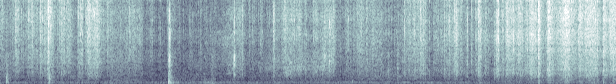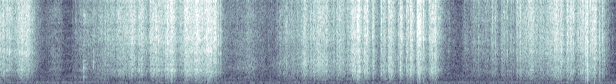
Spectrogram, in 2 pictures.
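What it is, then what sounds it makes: Straw whisk broom bristles. Long purple nails scratch and flick the dry straw bristle edge of a broomcorn straw whisk broom. The result is a dry, bright, crackling rattle of fibers: irregular bursts of brittle scratching and tearing-like swishes with sharp snaps, broken by brief quieter pauses.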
